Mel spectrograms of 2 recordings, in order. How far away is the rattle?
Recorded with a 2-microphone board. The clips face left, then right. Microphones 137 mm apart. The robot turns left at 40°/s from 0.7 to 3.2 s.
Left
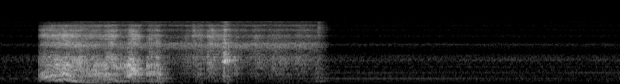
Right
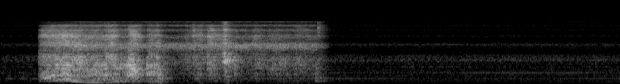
About 0.7 m.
